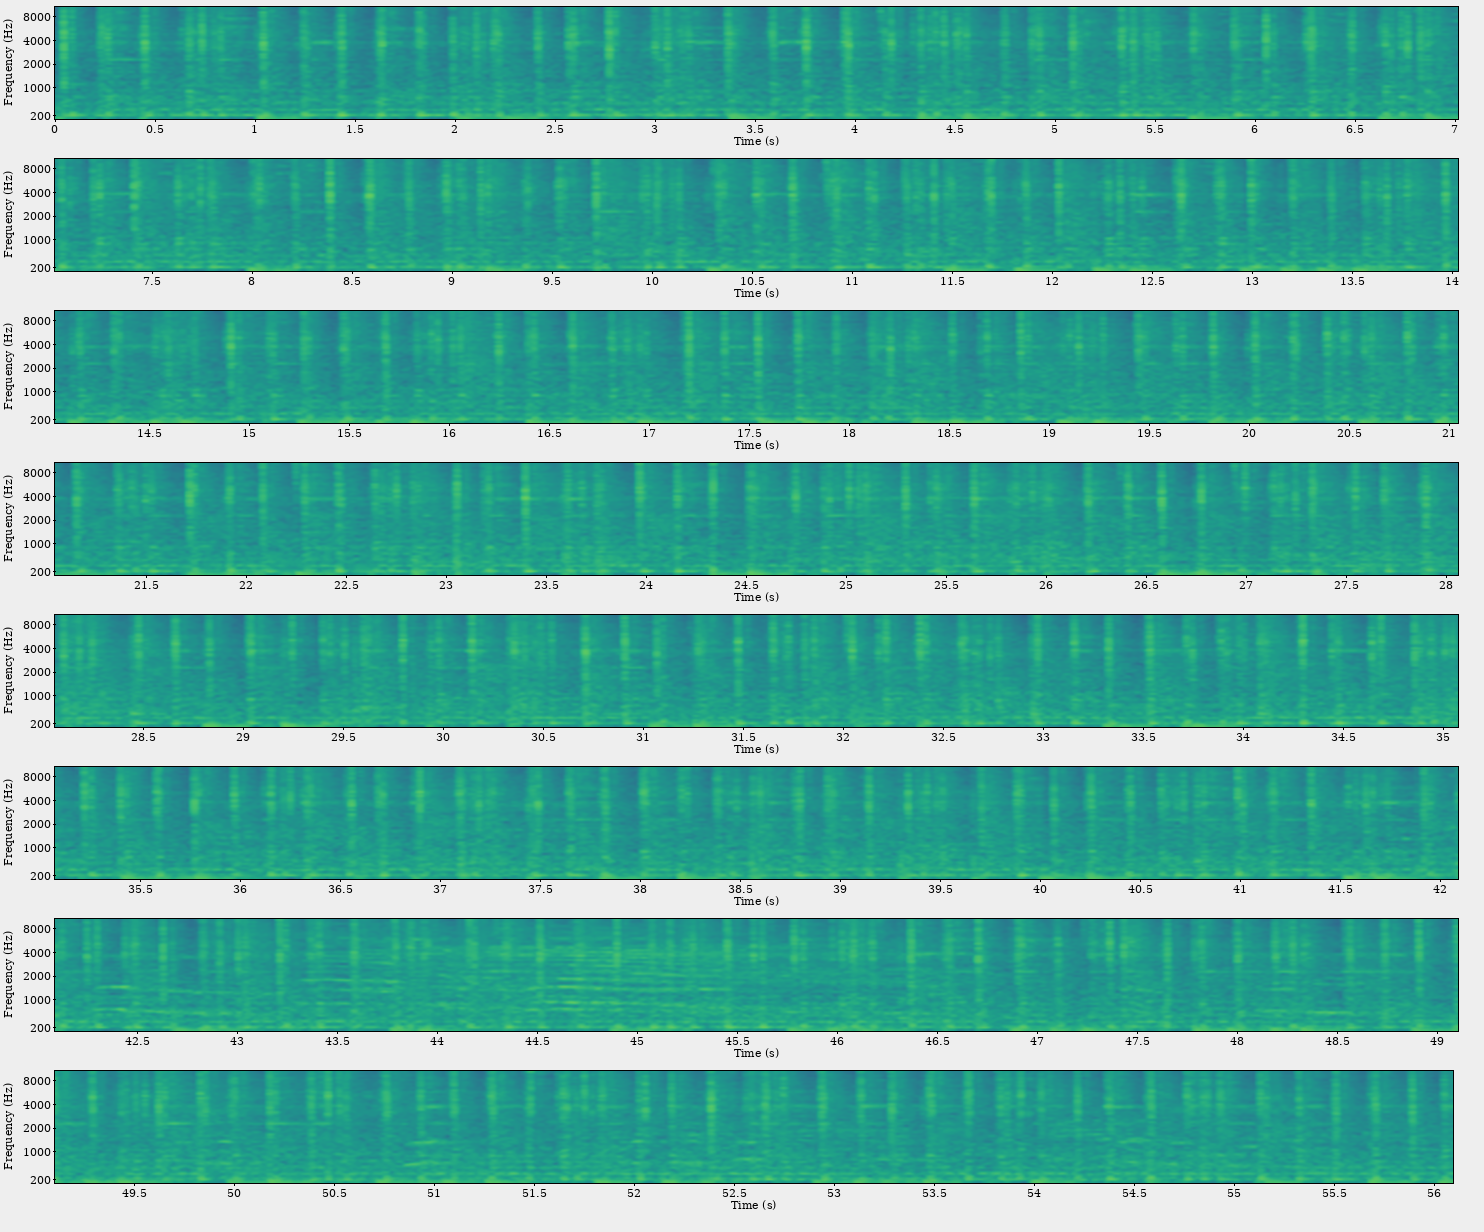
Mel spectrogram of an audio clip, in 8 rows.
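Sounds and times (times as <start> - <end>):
drums struck with sticks: 0.0 - 56.0.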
